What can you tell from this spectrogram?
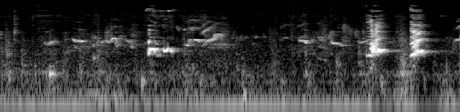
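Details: Toy poodle making thin, wavering whines and squeaks, ending with two sharper, louder yelps, over steady low-pitched background hum.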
